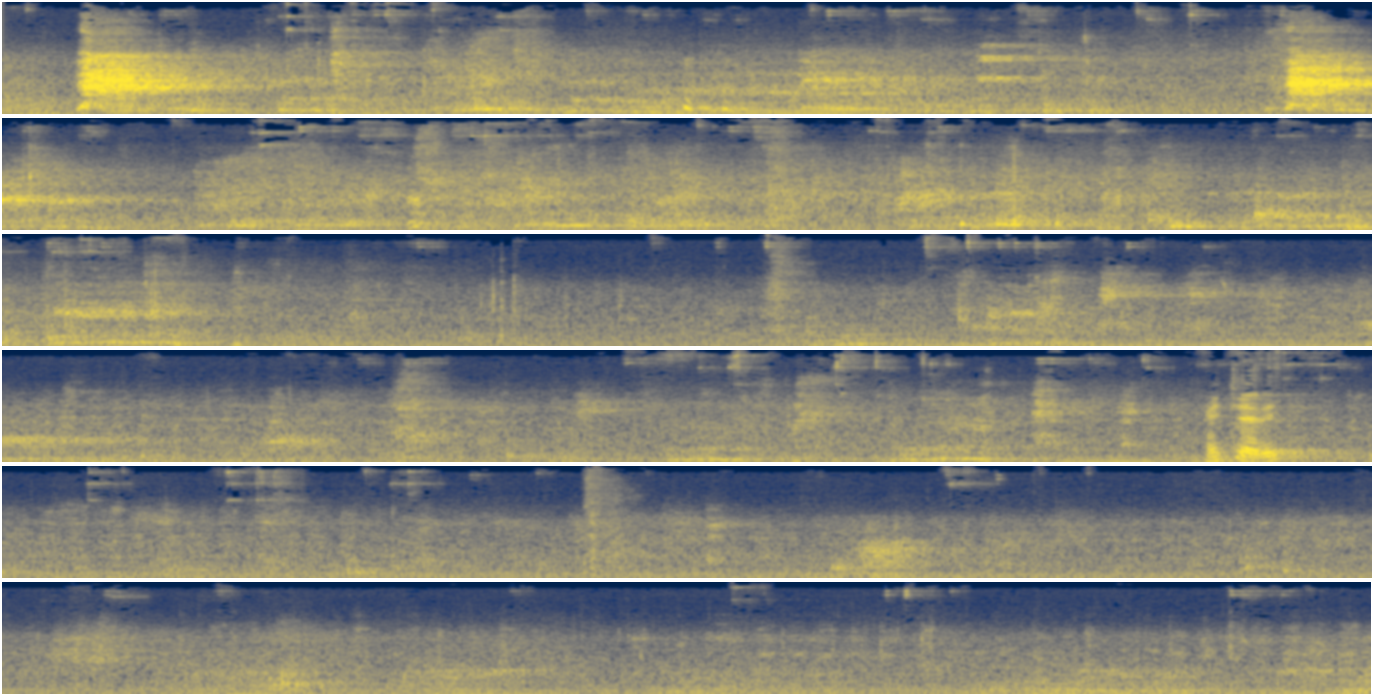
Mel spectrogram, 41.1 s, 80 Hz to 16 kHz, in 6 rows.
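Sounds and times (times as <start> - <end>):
small dogs playing: 0.0 - 41.0
loud dog bark: 0.4 - 1.0, 6.4 - 7.0
dog whining: 0.4 - 15.6.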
